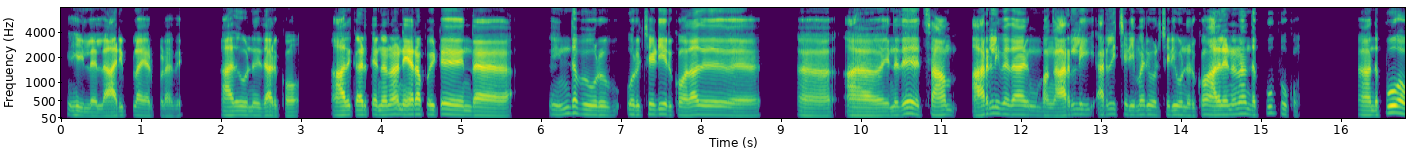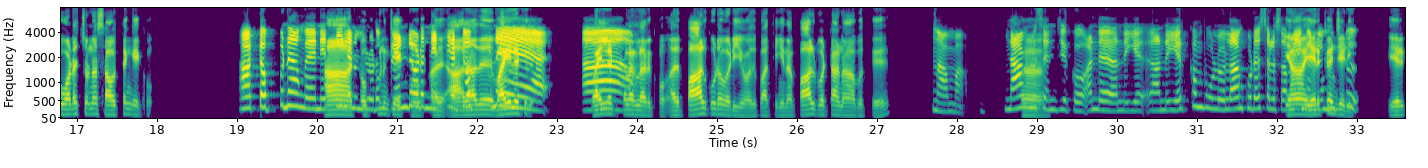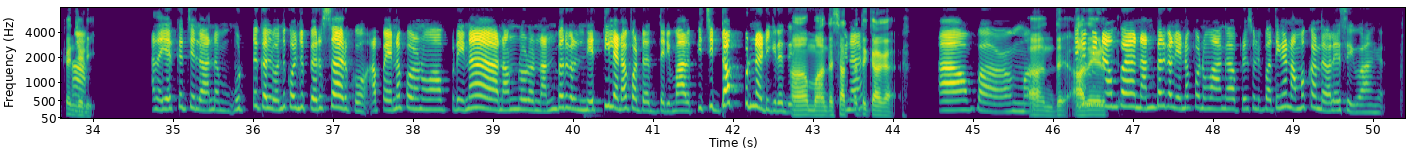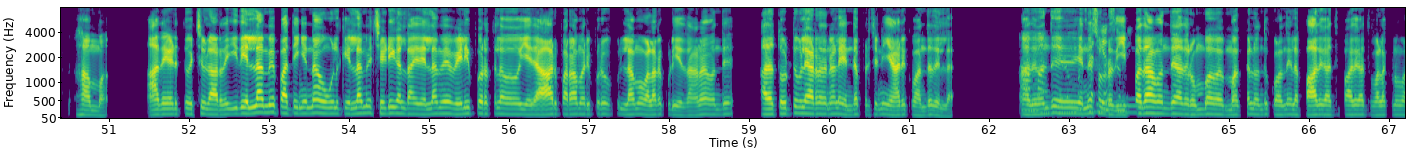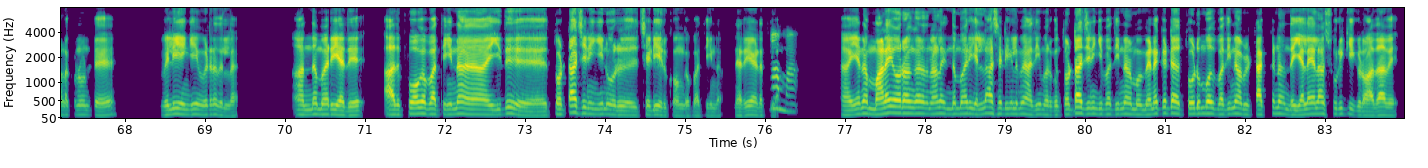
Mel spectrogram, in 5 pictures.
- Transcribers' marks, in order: laughing while speaking: "இல்ல, இல்ல"; drawn out: "அதாவது"; in English: "வயலட் வயலட்"; "ஆமா" said as "நாமா"; other noise; chuckle; chuckle
- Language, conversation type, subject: Tamil, podcast, இயற்கையில் பூச்சிகளைப் பிடித்து பார்த்து விளையாடிய அனுபவம் உங்களுக்கு என்ன?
